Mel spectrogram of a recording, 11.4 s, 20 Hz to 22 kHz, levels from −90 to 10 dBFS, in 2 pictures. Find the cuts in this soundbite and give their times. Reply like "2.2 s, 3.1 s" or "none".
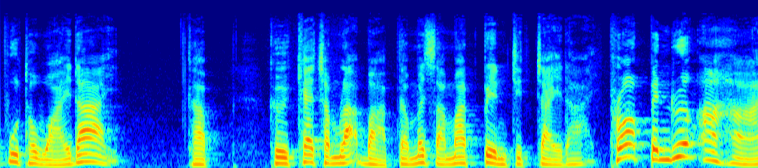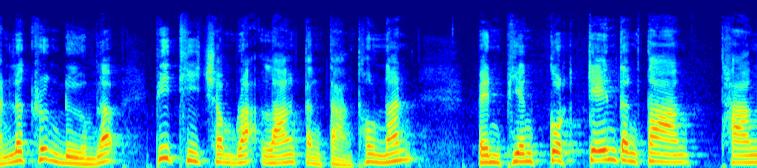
4.5 s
